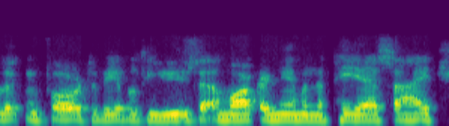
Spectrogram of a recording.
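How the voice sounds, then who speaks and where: A man talks in an Irish accent at a fairly quick pace. His pitch sits fairly high. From Ireland. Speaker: golf club manager or secretary. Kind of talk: webinar question. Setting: online webinar. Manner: halting.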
